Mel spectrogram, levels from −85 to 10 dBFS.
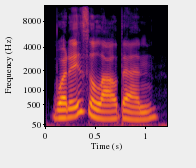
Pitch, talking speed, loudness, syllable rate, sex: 195 Hz, 195 wpm, -15 LUFS, 5.8 syllables/s, female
